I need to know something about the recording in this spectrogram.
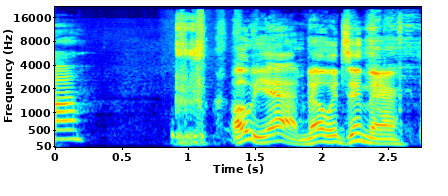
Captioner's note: Maya laughs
